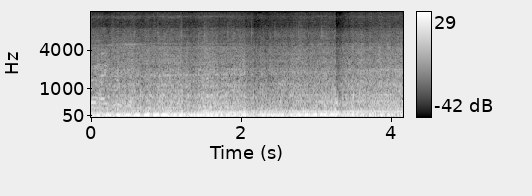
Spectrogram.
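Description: Bus diesel engine running steadily at low speed, heard as a low hum inside the driver's cabin. A second, higher steady tone joins about a second and a half in.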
